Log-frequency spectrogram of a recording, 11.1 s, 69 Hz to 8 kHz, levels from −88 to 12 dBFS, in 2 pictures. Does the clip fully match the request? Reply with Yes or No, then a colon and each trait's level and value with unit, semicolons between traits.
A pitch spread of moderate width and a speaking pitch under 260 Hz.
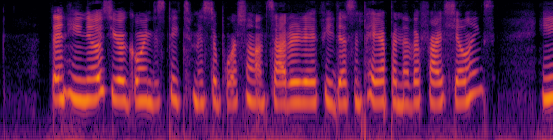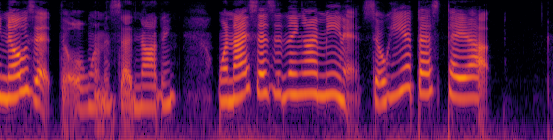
No: average, 4.0 semitones; very high, 265 Hz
